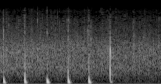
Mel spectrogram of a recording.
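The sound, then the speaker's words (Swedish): A single person claps their hands six times in a quick, even rhythm, each clap sharp and moderately loud, followed by a short quiet pause with no talking. “För jag ska klappa.”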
